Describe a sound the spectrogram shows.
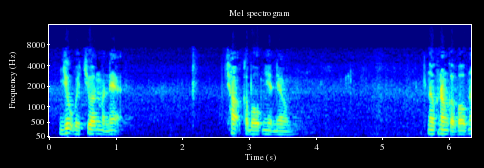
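A man speaks calmly and steadily, in short phrases with pauses.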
